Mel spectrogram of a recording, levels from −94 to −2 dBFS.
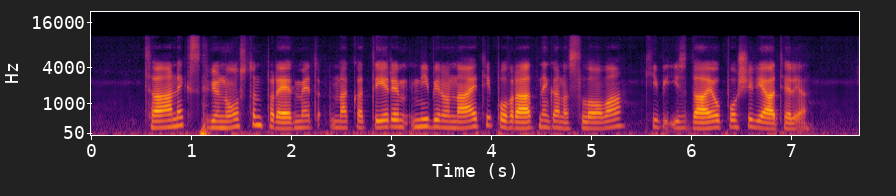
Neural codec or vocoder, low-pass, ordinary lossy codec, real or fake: codec, 24 kHz, 1.2 kbps, DualCodec; 10.8 kHz; none; fake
